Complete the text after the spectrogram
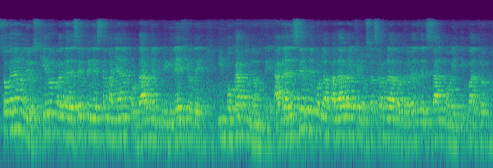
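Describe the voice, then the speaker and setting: Earnest male spiritual leader, preacherly address and prayer, voice sits a bit high, distant mic in a reverberant meeting hall. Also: moderate pace, hardly any pauses, slight background noise. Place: meeting room. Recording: echoey hall, picked up from far off.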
